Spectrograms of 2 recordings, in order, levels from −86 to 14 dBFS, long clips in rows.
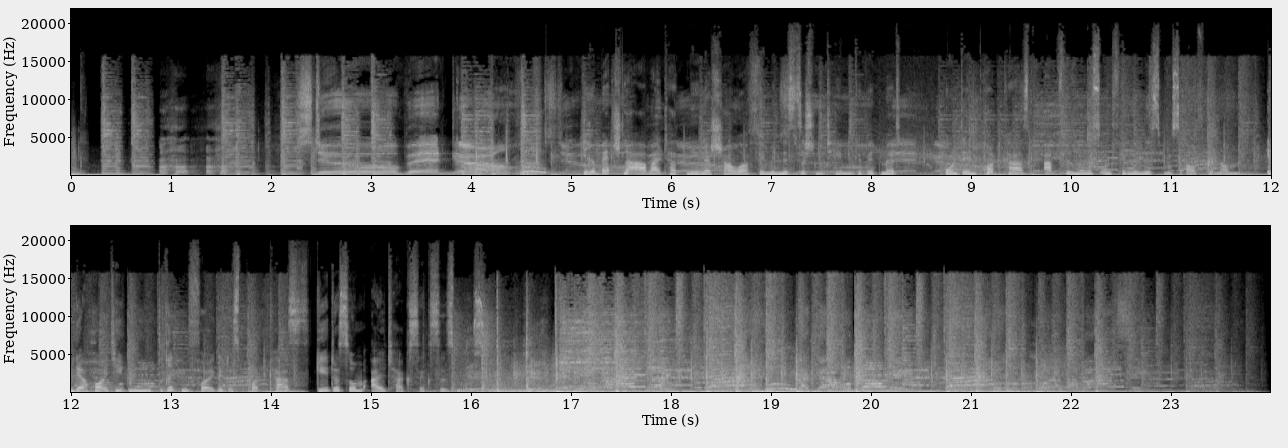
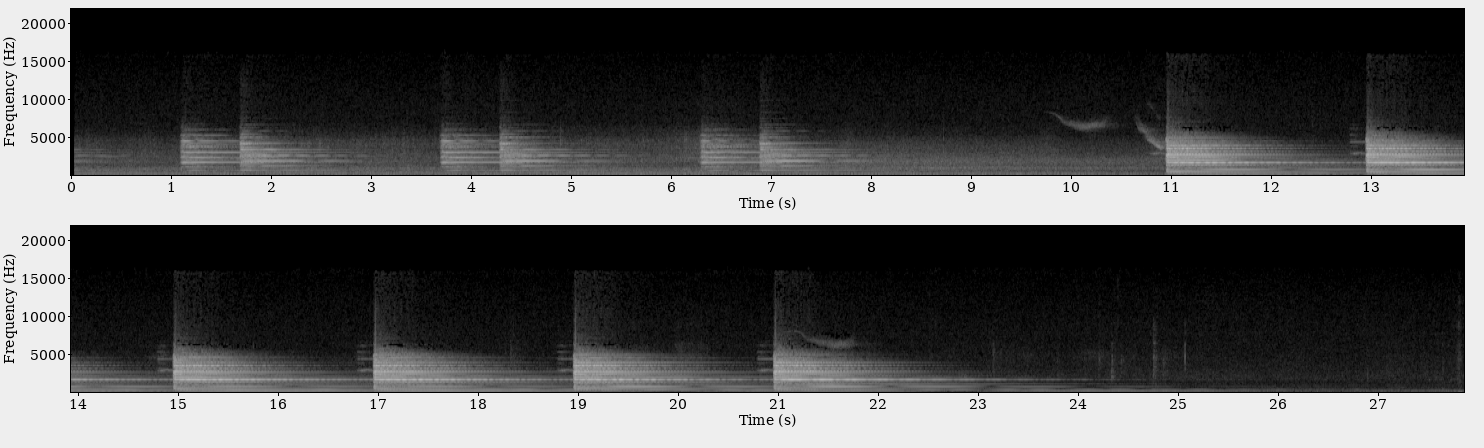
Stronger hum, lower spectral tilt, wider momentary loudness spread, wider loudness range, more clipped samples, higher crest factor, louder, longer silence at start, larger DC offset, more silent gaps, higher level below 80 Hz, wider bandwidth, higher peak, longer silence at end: neither; first, -4 dB/octave vs -1 dB/octave; second, 11 LU vs 26 LU; second, 5 LU vs 12 LU; neither; second, 16 dB vs 22 dB; first, -17 LUFS vs -21 LUFS; about the same, 0 s vs 0.05 s; neither; neither; first, -22 dBFS vs -72 dBFS; first, 18.5 kHz vs 16 kHz; first, 0 dBFS vs -4 dBFS; second, 0.1 s vs 3.1 s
